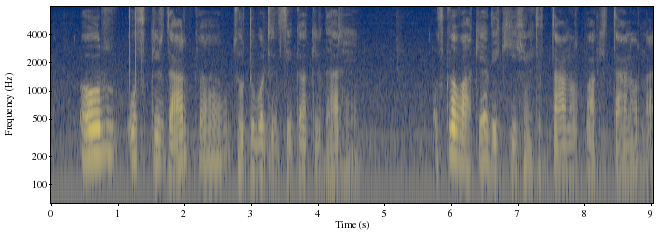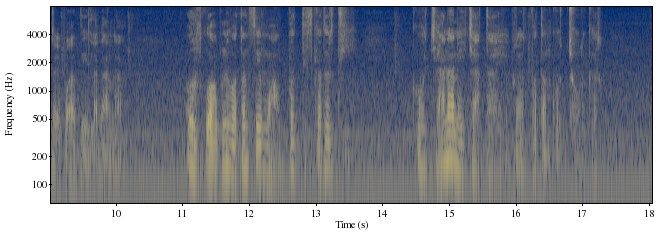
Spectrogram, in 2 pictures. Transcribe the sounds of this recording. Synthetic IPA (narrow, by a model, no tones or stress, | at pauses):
ɔːɾ | ʊskɪɾd̪aːɾkad͡ʒoːʈubəʈənsĩkakɪɾd̪aːɾɦɛ̰ | ʊskaʋaːkjad̪eːkʰiehɪ̃nd̪ʊst̪aːnɔːɾpaːkɪst̪aːnɔːɾna̰ːɾḛba̰ːd̪ḭlə̰ɡa̰ːna̰ | ɔːɾʊskoɐpneʋɐt̪ənsemʊɦəbːət̪̚d̪ɪskəd̪əɾt̪ʰi | kod͡ʒaːnanəɦĩt͡ʃaːɦt̪aɦɛ̰ɐpnḛʋɐt̪ə̰nko̰t͡ʃʰo̰ːɽkəɾ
